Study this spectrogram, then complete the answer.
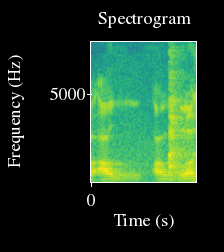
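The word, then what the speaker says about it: الله: Ketika dia lafzul jalalah Allah sebut di lamnya menjadi tebal ya.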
